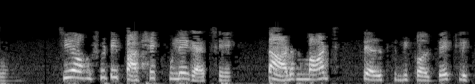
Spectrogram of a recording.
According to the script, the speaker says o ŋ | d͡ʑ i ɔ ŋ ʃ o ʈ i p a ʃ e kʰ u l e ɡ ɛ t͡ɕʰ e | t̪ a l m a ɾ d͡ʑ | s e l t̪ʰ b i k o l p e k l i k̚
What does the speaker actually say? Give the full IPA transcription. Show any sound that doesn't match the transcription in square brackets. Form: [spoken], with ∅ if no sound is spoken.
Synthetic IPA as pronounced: o ŋ | d͡ʑ [e] ɔ ŋ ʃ o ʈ i p a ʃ e kʰ u l e ɡ ɛ t͡ɕʰ e | t̪ a [ɾ] m a ɾ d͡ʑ | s e l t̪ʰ b i k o l p e k l i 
